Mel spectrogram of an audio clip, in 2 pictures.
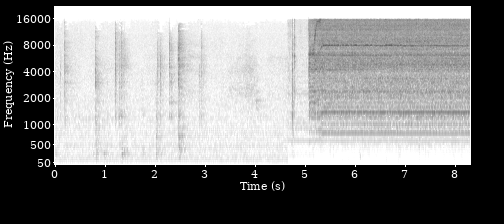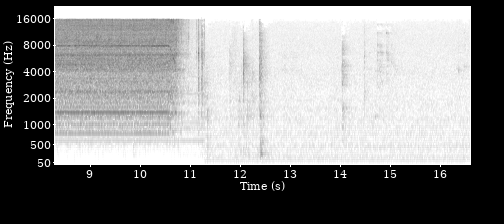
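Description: KitchenAid Professional bowl-lift stand mixer running with its wire whisk, whipping eggs and sugar. Its motor gives a loud, steady, high whine that starts abruptly about five seconds in and stops about six seconds later. Before and after come light clicks and clinks as the whisk is fitted and taken off.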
